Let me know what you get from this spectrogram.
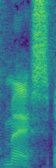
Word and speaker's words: Metz: Because we've got Metz and Mess. And it is Metz.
